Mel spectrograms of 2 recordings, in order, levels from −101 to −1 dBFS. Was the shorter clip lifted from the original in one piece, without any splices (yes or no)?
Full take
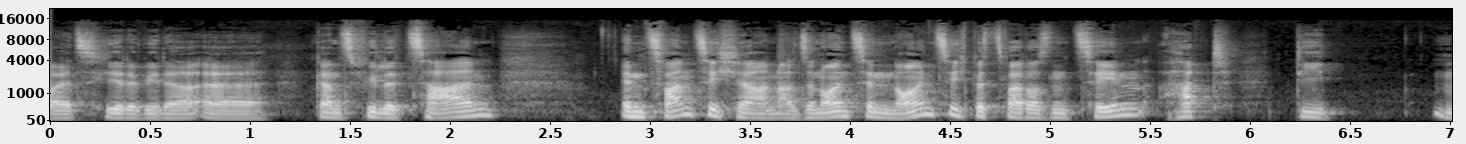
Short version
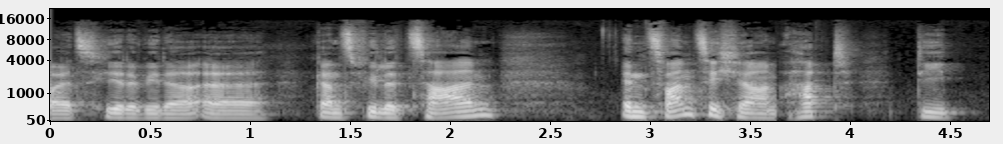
no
